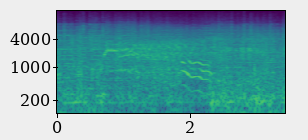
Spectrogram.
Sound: horse neighing

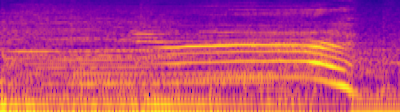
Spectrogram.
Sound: grunting

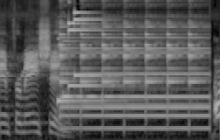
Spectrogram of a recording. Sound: bell dings

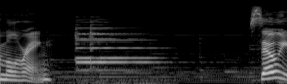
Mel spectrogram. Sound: alarm chiming

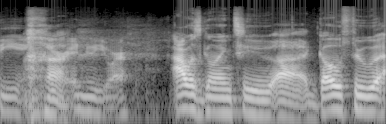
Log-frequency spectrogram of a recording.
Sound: laughs

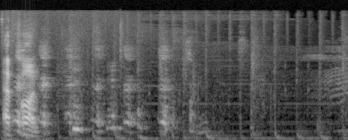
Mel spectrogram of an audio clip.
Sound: laugh

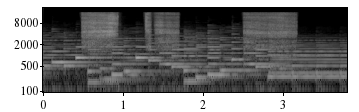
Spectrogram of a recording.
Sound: scraping sounds

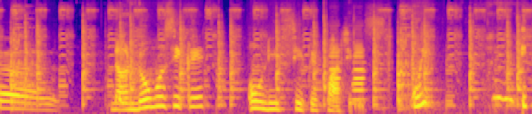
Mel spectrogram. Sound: honking

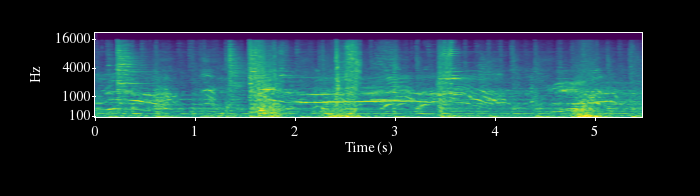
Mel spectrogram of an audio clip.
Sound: Kılıç sesleri

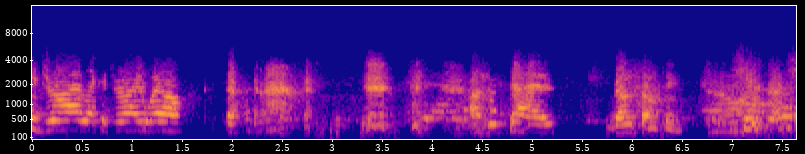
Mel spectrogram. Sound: laughter

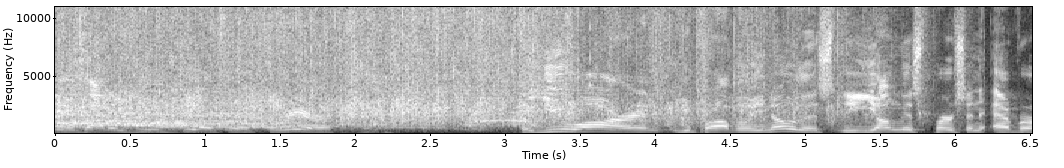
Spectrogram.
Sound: cheers and applause

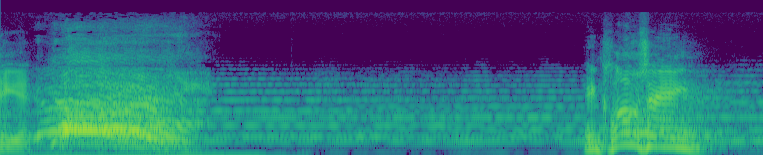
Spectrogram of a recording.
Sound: crowd; cheering

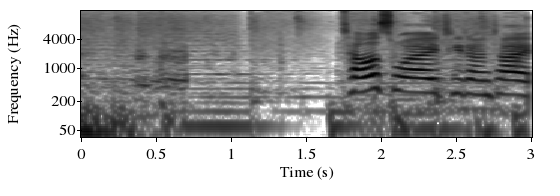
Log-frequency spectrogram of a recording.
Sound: patrons murmuring

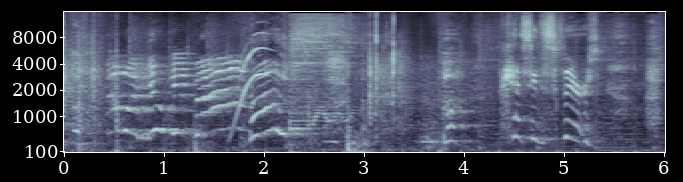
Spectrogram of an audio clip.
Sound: crashes

